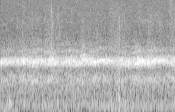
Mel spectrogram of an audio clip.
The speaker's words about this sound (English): Oh yeah, those are totally frogs. This is Frog Town.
